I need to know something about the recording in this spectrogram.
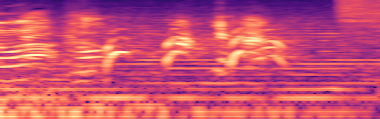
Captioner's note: shrieking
